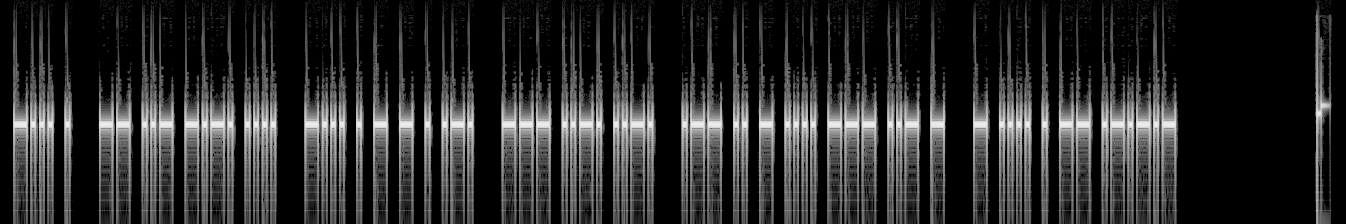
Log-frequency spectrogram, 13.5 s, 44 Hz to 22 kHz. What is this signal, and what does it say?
Morse code, heard as a keyed tone, about 28 wpm, 700 Hz. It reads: BE MUCH BETTER OFF WITHOUT THEM.
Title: Sentences from Top 1000 Words - Review Part 3 - 28wpm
